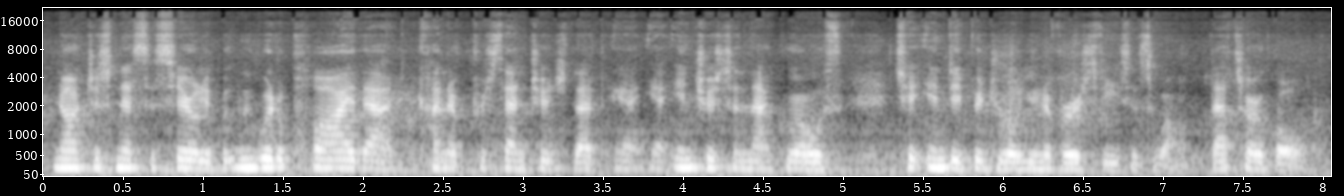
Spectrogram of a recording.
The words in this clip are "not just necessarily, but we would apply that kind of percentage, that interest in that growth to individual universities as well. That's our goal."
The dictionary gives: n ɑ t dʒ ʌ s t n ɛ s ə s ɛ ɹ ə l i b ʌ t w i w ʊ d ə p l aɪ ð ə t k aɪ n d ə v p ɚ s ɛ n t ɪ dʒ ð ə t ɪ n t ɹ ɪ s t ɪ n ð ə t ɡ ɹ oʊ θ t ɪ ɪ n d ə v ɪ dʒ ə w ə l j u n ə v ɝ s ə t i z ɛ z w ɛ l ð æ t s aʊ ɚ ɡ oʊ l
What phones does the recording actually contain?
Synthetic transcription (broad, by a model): n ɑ t dʒ ʌ s t n ɛ s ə s ɛ ɹ l i b ʌ t w i w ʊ d ə p l aɪ ð ə t k aɪ n d ə v p ɚ s ɛ n t ɪ dʒ ð ə t ɪ n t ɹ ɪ s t ɪ n ð ə t ɡ ɹ oʊ θ t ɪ ɪ n d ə v ɪ dʒ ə w l j u n ə v ɝ s ə t i z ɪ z w ɛ l ð æ t s aʊ ɚ ɡ oʊ l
